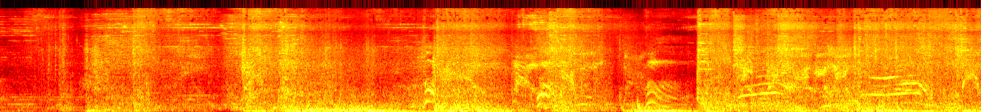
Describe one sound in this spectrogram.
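A warrior fights creatures with heavy blows and clashing metal.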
